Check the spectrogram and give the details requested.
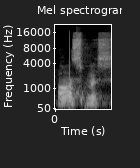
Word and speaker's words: Osmus: Is that how I say her name? Osmus? Yeah, Osmus, yeah.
